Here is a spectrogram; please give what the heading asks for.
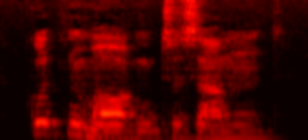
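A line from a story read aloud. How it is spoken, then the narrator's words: Calling out. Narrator (German): rief Mrs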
